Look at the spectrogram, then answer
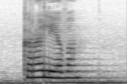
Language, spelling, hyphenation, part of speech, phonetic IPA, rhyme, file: Belarusian, каралева, ка‧ра‧ле‧ва, noun, [karaˈlʲeva], -eva, Be-каралева.ogg
- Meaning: 1. female equivalent of каро́ль (karólʹ): queen 2. queen (a woman who stands out something among other attitudes in which she is involved) 3. queen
